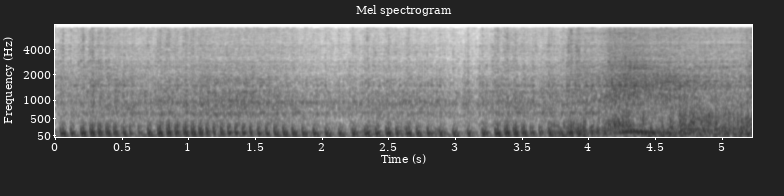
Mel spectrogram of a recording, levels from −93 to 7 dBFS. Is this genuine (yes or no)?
yes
